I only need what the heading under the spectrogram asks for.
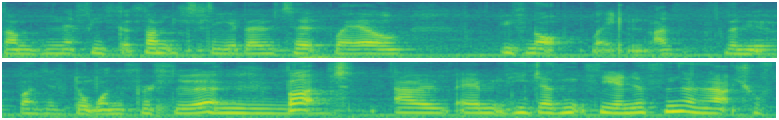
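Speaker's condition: Isolated cleft palate; partner first took it for accent

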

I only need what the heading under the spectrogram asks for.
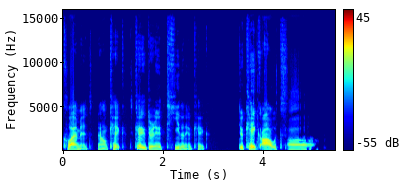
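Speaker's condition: No condition

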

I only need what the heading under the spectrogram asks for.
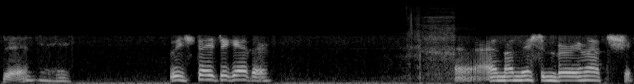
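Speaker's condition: Speech impediment after stroke, mild; stroke a couple of years ago; some words may need clarifying, son Chess offers to clarify

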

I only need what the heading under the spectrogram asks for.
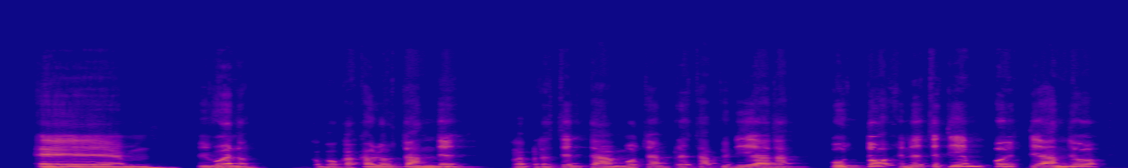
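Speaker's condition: Hearing loss with cochlear implant; congenital hearing loss, cochlea dead, cochlear implant surgery, implant electrically stimulates cochlea; about 34, uses cochlear implant, new operating system connects implant to computer, no headphones

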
